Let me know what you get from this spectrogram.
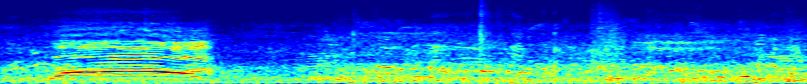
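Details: Cows with calves for sale at the Aftabganj cattle market in Dinajpur, Bangladesh: one loud, drawn-out moo lasting about a second and a half with rich harmonics, followed by market murmur and a man's voice.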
